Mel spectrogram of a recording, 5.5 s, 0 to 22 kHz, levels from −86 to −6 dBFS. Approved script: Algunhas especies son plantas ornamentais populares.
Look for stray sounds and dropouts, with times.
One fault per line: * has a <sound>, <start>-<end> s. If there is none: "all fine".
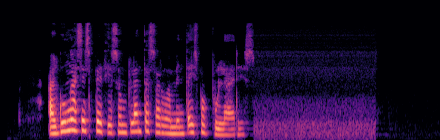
all fine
